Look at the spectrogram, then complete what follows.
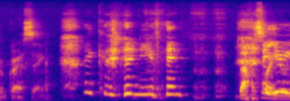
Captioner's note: laughs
